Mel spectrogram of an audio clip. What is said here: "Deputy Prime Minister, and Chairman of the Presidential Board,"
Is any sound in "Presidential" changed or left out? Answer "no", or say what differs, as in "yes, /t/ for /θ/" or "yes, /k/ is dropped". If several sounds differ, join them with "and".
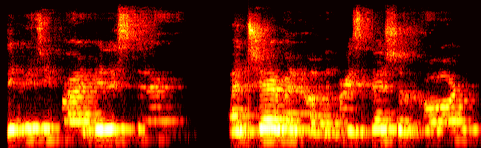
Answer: no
